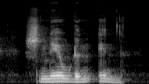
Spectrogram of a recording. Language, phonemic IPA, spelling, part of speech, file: Dutch, /ˈsnewdə(n) ˈɪn/, sneeuwden in, verb, Nl-sneeuwden in.ogg
- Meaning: inflection of insneeuwen: 1. plural past indicative 2. plural past subjunctive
